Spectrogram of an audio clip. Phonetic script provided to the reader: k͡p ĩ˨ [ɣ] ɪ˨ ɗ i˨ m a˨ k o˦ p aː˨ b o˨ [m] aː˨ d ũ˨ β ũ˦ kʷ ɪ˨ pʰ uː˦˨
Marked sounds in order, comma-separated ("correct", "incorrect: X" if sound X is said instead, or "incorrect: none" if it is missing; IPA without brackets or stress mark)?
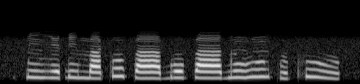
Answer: correct, incorrect: p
